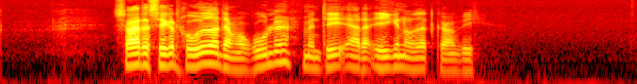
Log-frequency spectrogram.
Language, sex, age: Danish, male, 48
